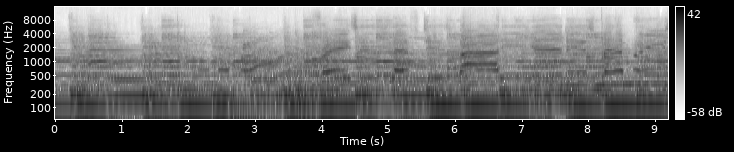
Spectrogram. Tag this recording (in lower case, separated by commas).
music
